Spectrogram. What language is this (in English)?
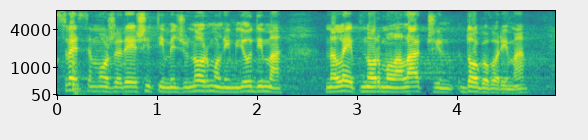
Serbian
